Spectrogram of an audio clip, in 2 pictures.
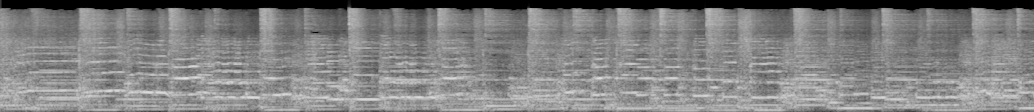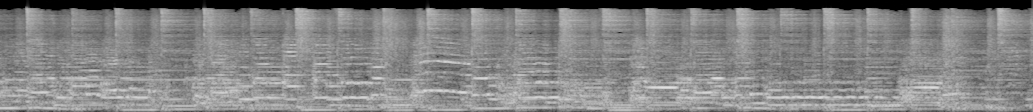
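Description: Live blues band: an electric guitar plays lead lines with bent notes over bass guitar and a drum kit.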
